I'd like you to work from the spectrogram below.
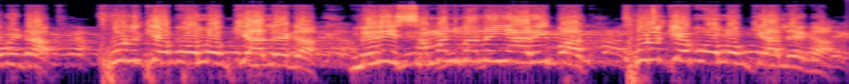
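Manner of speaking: fed-up demand to speak plainly; irritated bride's father pleading with the silent groom; exasperated father. Retold or imitated. गुस्सा आ गया.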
